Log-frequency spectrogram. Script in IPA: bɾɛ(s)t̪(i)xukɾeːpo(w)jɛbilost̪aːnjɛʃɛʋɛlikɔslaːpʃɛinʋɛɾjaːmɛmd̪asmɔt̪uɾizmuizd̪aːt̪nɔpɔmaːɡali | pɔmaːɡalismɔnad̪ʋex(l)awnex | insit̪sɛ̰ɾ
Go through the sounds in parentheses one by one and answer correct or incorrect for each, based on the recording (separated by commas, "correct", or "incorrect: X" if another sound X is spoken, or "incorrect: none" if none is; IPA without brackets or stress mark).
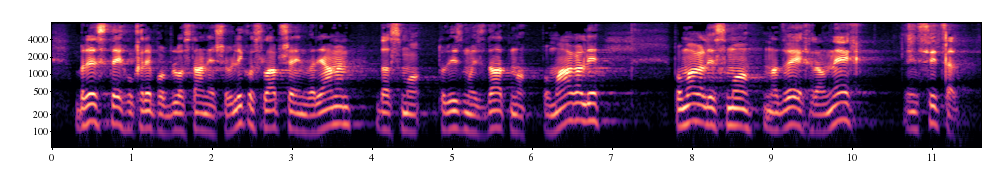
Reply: correct, incorrect: e, correct, incorrect: ɾ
